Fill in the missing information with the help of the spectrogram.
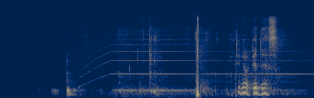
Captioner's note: lectern whirring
